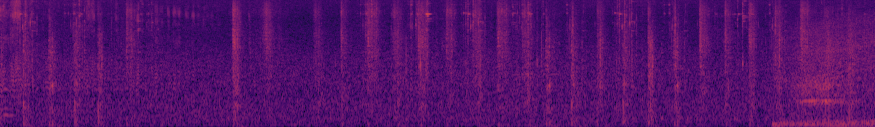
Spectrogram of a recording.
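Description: Footsteps crunch quickly over grass and dry ground.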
